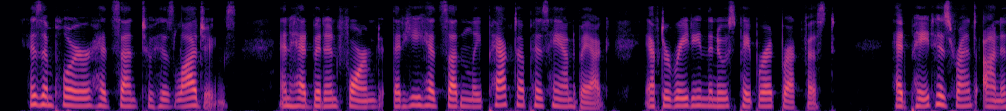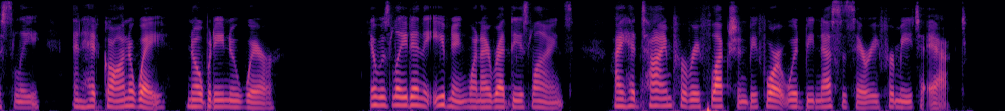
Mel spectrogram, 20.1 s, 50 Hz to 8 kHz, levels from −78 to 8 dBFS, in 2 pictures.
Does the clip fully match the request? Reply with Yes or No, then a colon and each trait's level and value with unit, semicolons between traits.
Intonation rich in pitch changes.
No: narrow, 2.6 semitones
